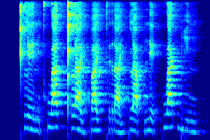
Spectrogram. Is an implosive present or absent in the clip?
absent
